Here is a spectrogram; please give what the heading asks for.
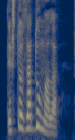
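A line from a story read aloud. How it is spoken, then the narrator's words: Whispered shout. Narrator (Russian): шепотом закричал он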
